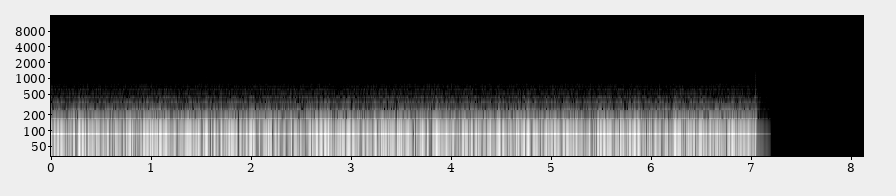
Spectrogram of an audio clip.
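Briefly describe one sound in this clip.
A jet engine rumbles steadily with a deep roar, then cuts off abruptly.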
